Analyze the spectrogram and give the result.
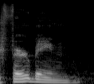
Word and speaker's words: Fairbairn: Yeah, and that goes back again to the Major Fairbairn, there's an extra syllable in it.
